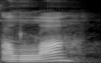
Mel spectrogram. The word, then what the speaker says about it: Allah: inaco telah Iwa Khair untuk pengucapan Allah ya lebih ini termasuk ucapan ketika mengucapkan Allah tebal ya tapi ya vakuola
